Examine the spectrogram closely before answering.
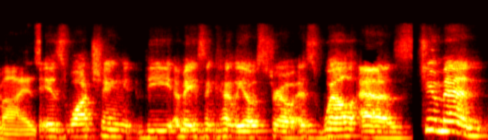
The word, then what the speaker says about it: Cagliostro: live assistant announces that this is the great caliostro that's the last time we'll hear it pronounced like that because it's actually cagliostro but the first time we hear it it's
